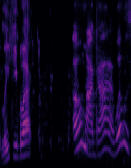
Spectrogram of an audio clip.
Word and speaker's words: Leaky Black: It's like Leaky Black.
